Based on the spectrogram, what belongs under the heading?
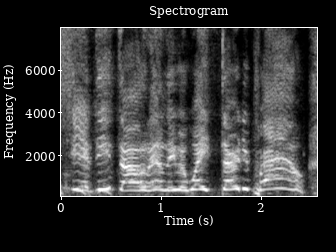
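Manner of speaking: high laughing disbelief; mock shocked outrage. At the pet store he sees the price tag, high shocked laughing outrage.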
